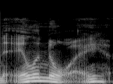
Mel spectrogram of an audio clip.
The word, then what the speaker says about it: Illinois: And Illinois, right? – The S is silent.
